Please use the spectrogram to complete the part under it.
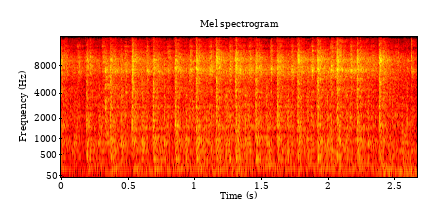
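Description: A sewing machine runs a steady, rapid stitching rattle through a lined blouse sleeve at the shoulder, close and continuous with no pauses.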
